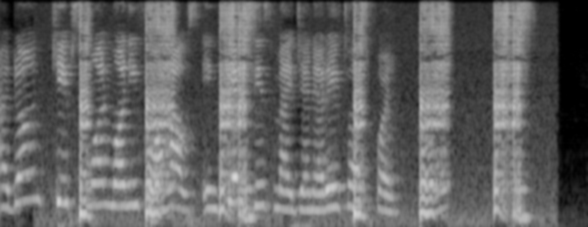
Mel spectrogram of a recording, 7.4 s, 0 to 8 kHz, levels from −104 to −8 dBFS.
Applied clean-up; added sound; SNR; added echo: none; Fart; -3 dB; reverberation time 0.4 s.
